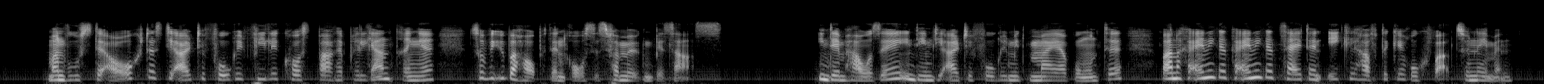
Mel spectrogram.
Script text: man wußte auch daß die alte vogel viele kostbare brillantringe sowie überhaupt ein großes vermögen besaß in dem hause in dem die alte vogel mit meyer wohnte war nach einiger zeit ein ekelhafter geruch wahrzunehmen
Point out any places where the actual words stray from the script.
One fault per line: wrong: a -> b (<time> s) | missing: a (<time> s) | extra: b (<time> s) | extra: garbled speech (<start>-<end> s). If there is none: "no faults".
extra: einiger (12.3 s)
